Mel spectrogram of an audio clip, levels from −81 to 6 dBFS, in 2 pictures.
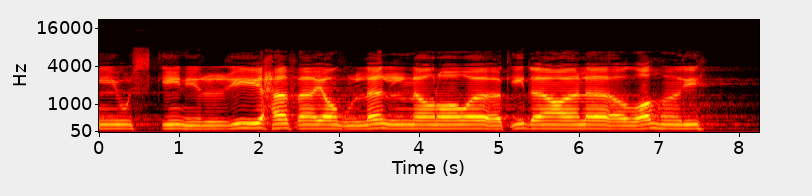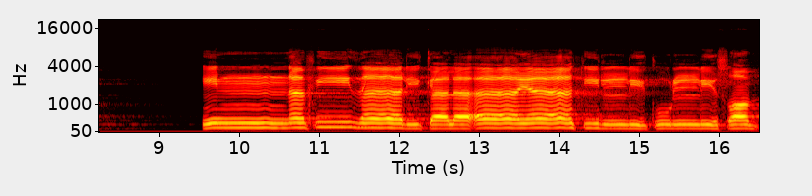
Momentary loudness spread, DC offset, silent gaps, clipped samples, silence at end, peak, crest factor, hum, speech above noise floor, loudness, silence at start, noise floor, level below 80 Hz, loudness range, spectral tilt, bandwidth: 9 LU; under 0.1%; none; under 0.1%; 0 s; -4 dBFS; 18 dB; none; 54 dB; -21 LUFS; 0 s; -75 dBFS; -74 dBFS; 7 LU; -5.5 dB/octave; 8 kHz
